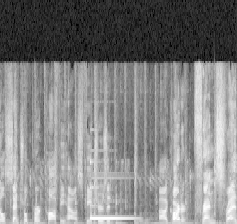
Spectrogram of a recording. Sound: bell dings

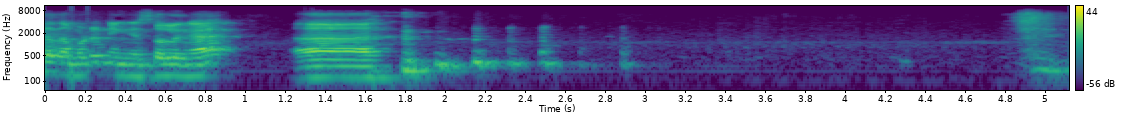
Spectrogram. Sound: laughs

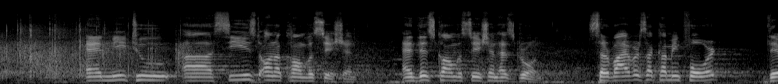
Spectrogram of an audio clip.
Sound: applause

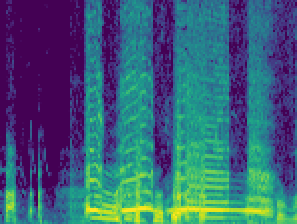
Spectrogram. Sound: rooster sounds

